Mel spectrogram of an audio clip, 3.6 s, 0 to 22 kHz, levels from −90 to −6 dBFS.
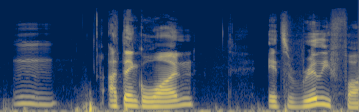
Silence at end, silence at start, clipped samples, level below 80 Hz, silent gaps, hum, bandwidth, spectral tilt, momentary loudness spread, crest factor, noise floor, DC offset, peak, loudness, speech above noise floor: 0 s; 0.05 s; under 0.1%; -42 dBFS; none; none; 15.5 kHz; -5 dB/octave; 18 LU; 18 dB; -45 dBFS; under 0.1%; -6 dBFS; -23 LUFS; 22 dB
